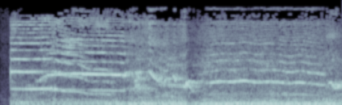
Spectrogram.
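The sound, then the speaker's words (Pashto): Sick infants and young children crying in a provincial hospital ward in Tarinkot, where they are being treated for diarrhoeal illness. A loud, continuous high-pitched wail with wavering pitch carries through the whole clip. “دا راپور په روغتون کې د بستر ماشومانو په ژړا پیلېږي”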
